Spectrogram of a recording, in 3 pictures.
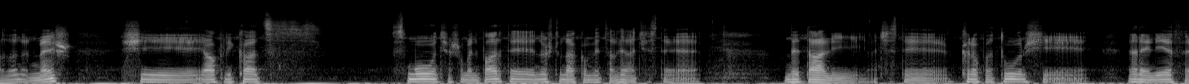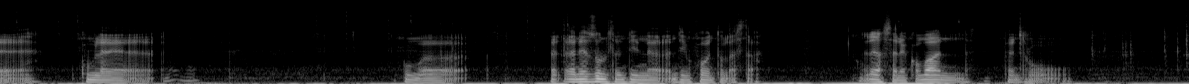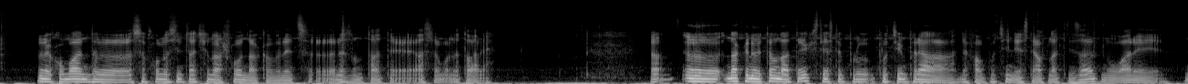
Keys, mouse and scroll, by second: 21.6 middle click, 22.5 KP_1, 23.7 shift+scroll down 3, 24.3 scroll up 2, 25.5 middle click, 26.4 middle click, 27.7 KP_1, 28.4 scroll down 2, 31.4 scroll up 3, 31.8 middle click, 34.6-35.3 scroll up 4, 35.3 scroll down 1, 35.4 middle click.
